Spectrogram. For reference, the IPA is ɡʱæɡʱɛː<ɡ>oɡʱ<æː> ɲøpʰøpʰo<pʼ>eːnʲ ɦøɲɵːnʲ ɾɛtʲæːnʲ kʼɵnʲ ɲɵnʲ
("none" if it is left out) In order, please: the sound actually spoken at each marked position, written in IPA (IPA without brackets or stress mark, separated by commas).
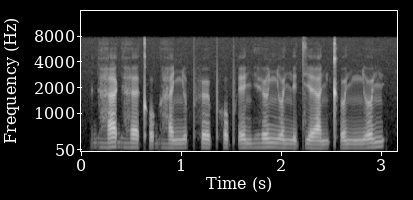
kʼ, æ, pʼ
